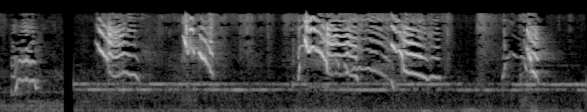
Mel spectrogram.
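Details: Pet otter making cute pamper noises while being pampered: a series of shrill, chirping squeaks that sweep downward, coming in uneven bursts about once a second over a steady electronic hum.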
